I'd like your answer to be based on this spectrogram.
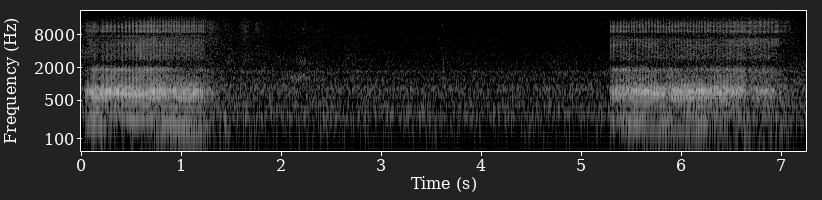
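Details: Snoring from a Shih Tzu dog, said to snore like a person.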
